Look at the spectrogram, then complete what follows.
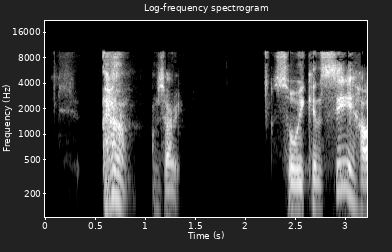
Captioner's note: coughs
